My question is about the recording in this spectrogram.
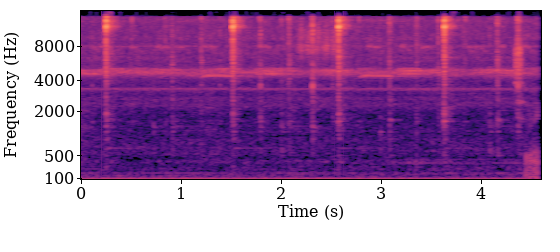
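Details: About 50-year-old R80-Z garage door operator, converted to 10-foot rail and full chain drive, limits maxed out: sharp, dry clicks about once a second over a low steady hum; contacts cleaned without help, owner suspects a mechanical relay fault, sticking.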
